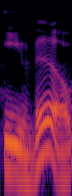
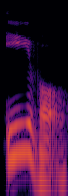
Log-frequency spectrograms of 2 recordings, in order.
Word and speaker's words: evil: use this word evil again it's not evil it's evil the stress is on the first syllable and I can say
